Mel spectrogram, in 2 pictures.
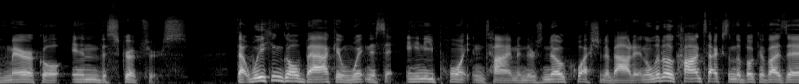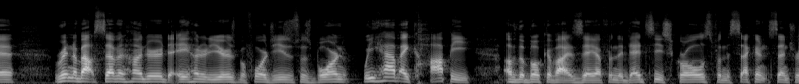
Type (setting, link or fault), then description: setting, large echoing room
